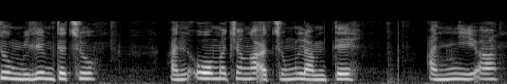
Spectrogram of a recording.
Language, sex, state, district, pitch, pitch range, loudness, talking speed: Mizo, female, Mizoram, Aizawl, 250 Hz, 235-265 Hz, -17 LUFS, 175 wpm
